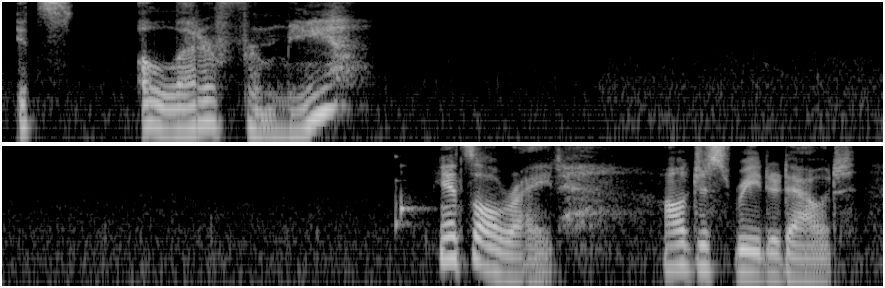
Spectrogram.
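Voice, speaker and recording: A woman's voice: fairly low pitch, very animated, a little slow, creaky, slight background noise, heavily acted. An actress playing a tough, blunt young female mercenary in a video game, wry and plain-spoken. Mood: subdued.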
